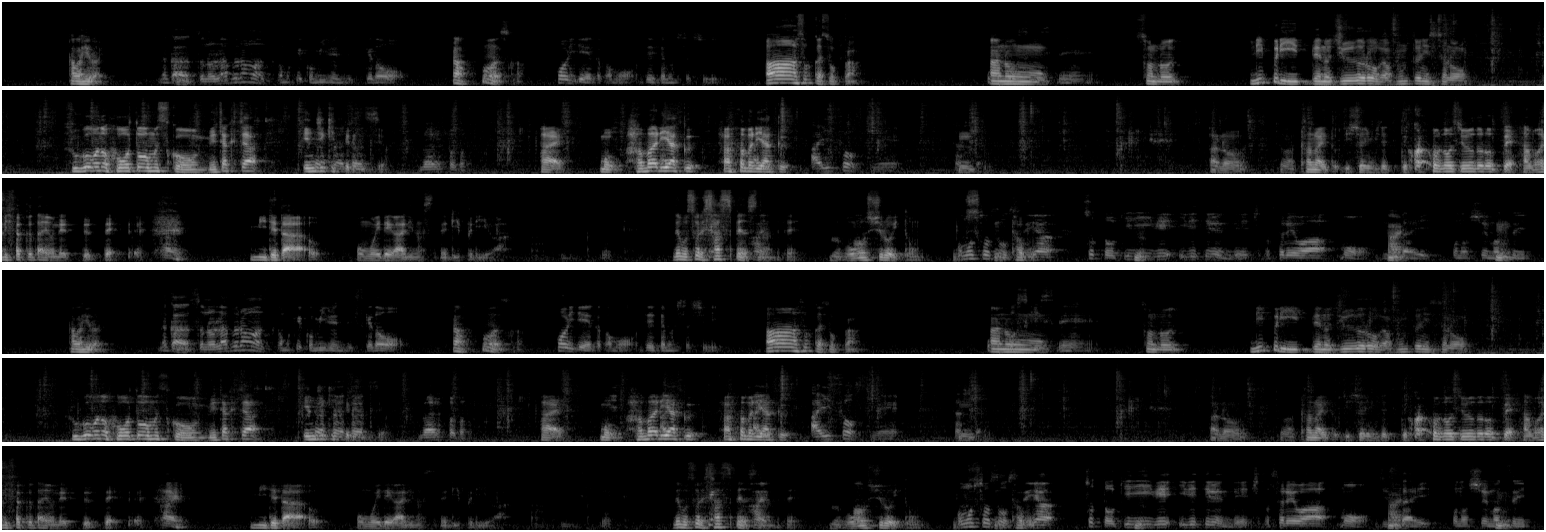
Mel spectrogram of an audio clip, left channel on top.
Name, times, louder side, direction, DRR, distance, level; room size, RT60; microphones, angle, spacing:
voice 1, 0.7-1.0 1.7-1.8 4.5-5.1 7.6-8.6 9.9-10.5 11.4-11.8 12.5-14.7 16.0-18.0 18.4-19.1 20.8-21.1 21.4-22.3 22.6-23.3 25.0-25.2 27.5-27.9 28.2-32.6 33.3-34.0 34.4-35.9 37.6-38.6 39.1-40.0 40.4-40.5 40.8-41.1 42.2-42.3 44.7-44.9 45.8-46.0, left 3 dB, 60° left, 0.8 m, -33 dB
voice 2, 1.6-4.0 5.5-7.2 10.0-10.9 18.5-19.1 19.6-20.1 21.5-21.6 22.0-22.1 22.9-23.1 23.5-24.4 24.9-25.3 32.4-32.6 36.2-36.9 37.9-38.0 38.3-38.5 39.3-39.6 40.4-41.3 41.7-46.1, right 3 dB, 55° right, 0.9 m, -42 dB
sound 1, 13.1-31.2, left 1 dB, ahead, 2.0 m, -55 dB
9.1 x 8.8 x 6.1 m
head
